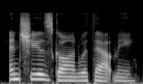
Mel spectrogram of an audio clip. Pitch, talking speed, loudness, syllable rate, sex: 190 Hz, 250 wpm, -16 LUFS, 5.8 syllables/s, female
